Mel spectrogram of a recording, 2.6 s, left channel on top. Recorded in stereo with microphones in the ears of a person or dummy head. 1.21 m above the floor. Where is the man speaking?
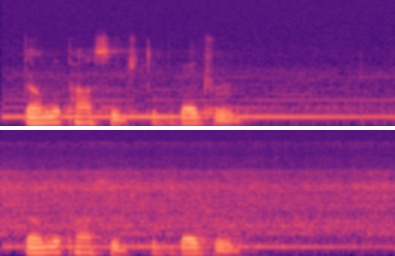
15° left (ahead or behind), 0.6 m.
